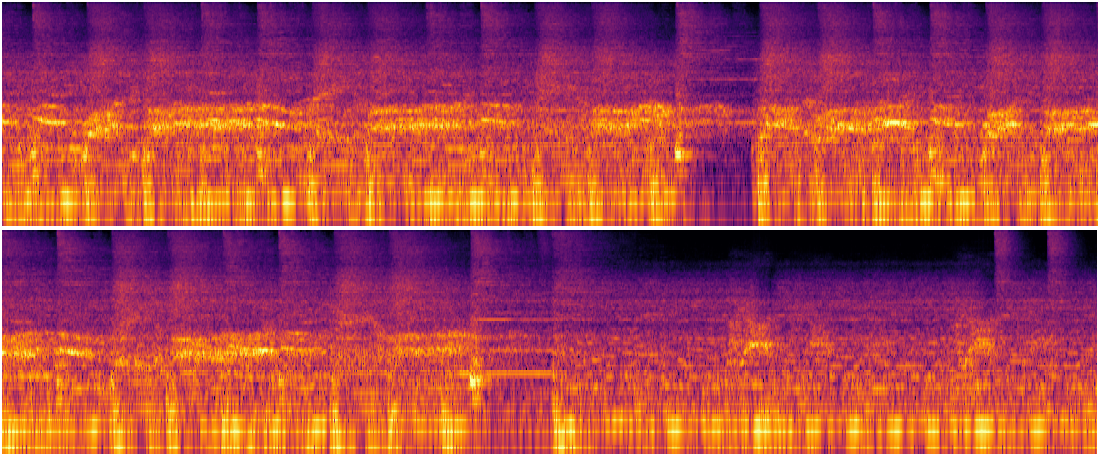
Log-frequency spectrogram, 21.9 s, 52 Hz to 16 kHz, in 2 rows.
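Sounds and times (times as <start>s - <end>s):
drum kit beat: 0.0s - 17.3s
heavy metal band playing live: 0.0s - 21.9s.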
